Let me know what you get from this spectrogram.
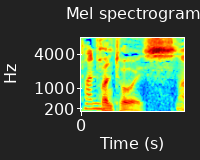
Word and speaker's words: Pontoise: Pontoise.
